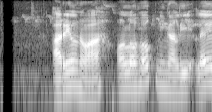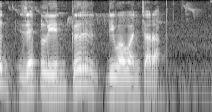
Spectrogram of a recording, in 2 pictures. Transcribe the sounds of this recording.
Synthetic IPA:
ʔaɾilnɔahɔlɔɦɔk̚niŋalilɛd̪̚zɛplinkɨrdiwawaɲt͡ʃaɾa̰

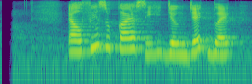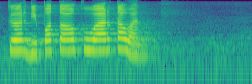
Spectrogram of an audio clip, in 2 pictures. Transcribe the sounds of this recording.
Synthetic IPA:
ʔɛlfisukajasihd͡ʒɨŋd͡ʒɛk̚blɛkː | ɨrdipɔt̪ɔkuwart̪awan

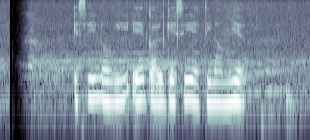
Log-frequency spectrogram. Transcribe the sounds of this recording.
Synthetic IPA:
eseinoʋiːʔeːɡalɡæsiæt̪inamːiə

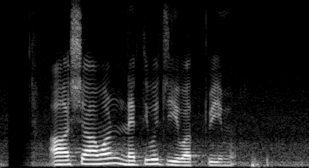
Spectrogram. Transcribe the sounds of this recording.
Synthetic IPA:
aːʃaːʋanːæt̪iʋəd͡ʒiːʋat̪ʋiːmə̰

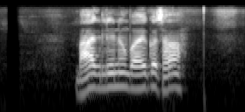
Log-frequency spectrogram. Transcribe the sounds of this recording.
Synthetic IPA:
bʱaɡlinubʱʌekot͡sʰʌ

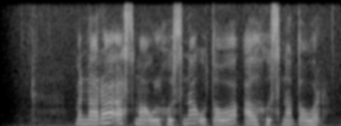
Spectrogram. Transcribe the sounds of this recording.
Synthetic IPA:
mənaɾaʔasmaʔulhusnaʔut̪ɔwɔʔa̰lhusnat̪ɔwər

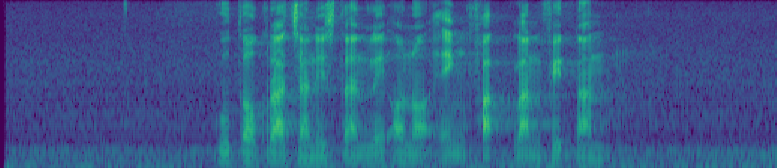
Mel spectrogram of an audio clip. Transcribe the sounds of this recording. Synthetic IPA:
kut̪ɔkɾad̥ʒ̥ä̤nest̪ɛnleʔɔnɔʔɪŋfak̚lanfet̪an

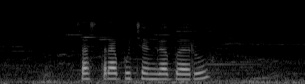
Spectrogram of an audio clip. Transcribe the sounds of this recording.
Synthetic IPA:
sast̪ɾapud̥ʒ̥a̤ŋɡab̥a̤ɾu

